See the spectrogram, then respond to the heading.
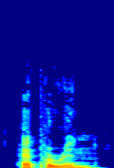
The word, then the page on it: heparin: British English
